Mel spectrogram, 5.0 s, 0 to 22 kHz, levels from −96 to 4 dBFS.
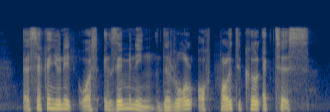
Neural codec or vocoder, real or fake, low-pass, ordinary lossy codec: none; real; none; none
